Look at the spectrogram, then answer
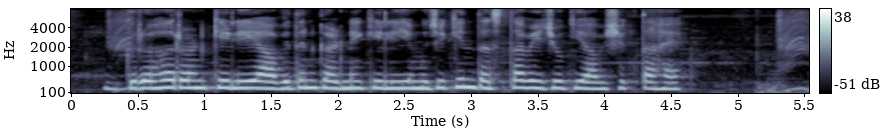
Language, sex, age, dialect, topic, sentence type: Hindi, female, 25-30, Marwari Dhudhari, banking, question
